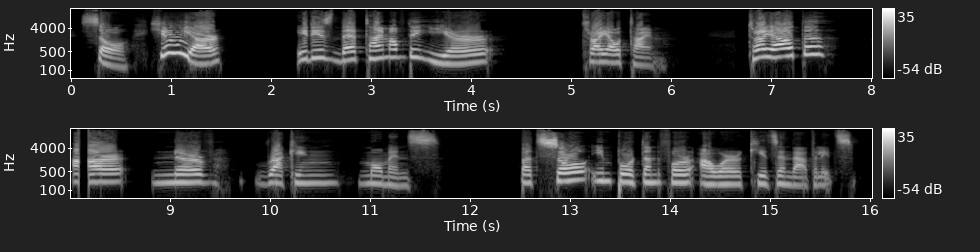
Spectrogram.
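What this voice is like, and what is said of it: Italian accent. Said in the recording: “I'm Italian, love my accent”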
